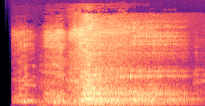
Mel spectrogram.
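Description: Lion roar opening the song: two short growls, then a long roar that swells about one and a half seconds in and slowly fades away.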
